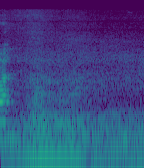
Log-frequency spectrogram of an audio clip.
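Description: A pause in the talk filled by a steady low background rumble, with a faint, soft voice sound about half a second in.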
